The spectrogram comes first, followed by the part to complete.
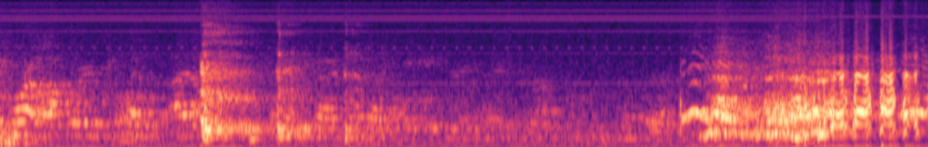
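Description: Voices of a crowd in a hall, talking at once; the voices grow louder and busier near the end.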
